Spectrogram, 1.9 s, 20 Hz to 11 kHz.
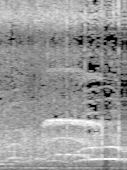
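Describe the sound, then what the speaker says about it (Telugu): An audience at the Hyderabad Go Crown 2025 event gives a round of applause, a dense steady patter of clapping and crowd noise with a voice speaking over it. "ఒక్కసారి గ్రేట్ రౌండ్ ఆఫ్ అప్లాజ్ అండి"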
